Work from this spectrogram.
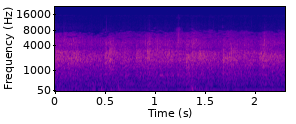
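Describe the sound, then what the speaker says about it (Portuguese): A church congregation claps together after the reading of the word of God, a soft, even wash of applause that holds steady from start to finish and sounds distant and faint. "Vamos aplaudir mais uma vez a palavra de Deus."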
